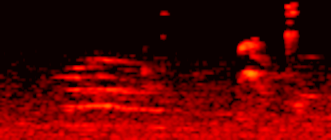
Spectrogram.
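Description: Near silence with one faint, short animal call about half a second in, its pitch falling slightly. A brief high chirp follows near the end.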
